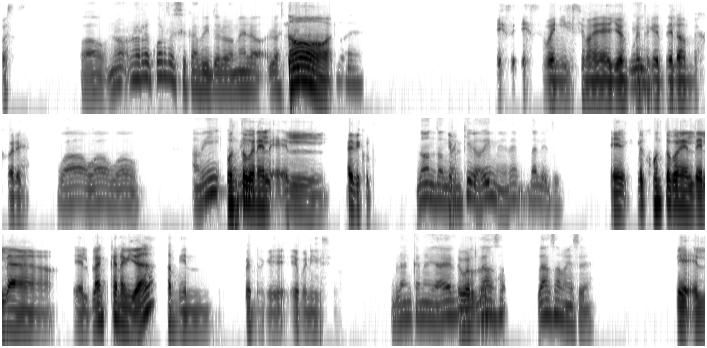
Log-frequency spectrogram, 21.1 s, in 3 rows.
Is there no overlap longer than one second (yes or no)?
yes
